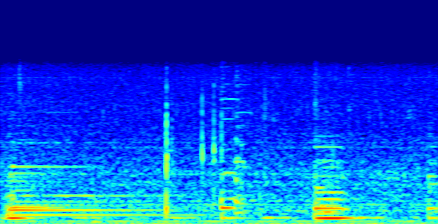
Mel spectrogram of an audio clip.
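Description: Acoustic guitar chord strummed and left to ring and fade, with a few light plucks, then a second strum about three seconds in.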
